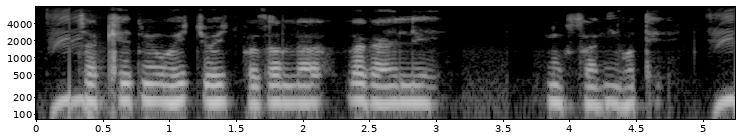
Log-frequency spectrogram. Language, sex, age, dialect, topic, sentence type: Chhattisgarhi, male, 25-30, Northern/Bhandar, agriculture, statement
